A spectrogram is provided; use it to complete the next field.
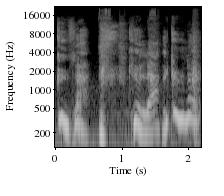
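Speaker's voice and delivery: ingressive "kula," said on an inhale. Explaining how Finnish speakers answer yes, imitating saying yes on an inhale. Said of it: "they like breathe in while they talk".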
